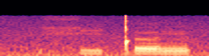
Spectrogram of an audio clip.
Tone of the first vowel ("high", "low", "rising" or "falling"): high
